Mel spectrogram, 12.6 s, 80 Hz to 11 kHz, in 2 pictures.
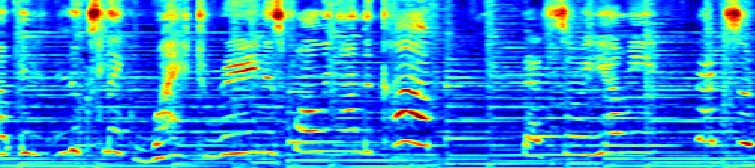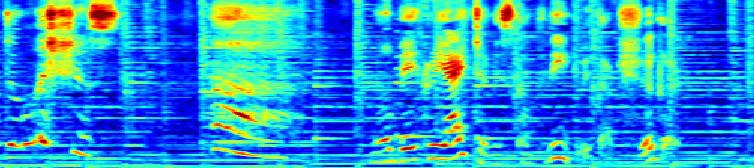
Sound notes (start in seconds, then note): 8.0 sighs happily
